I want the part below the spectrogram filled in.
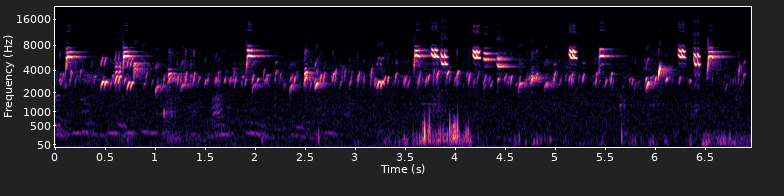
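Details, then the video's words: Goldfinch song meant to get a male goldfinch singing: fast tinkling twitters and bright high chips in a steady stream, with a short burst of low rustling noise near the middle. "بتبتة لتحفيز الحسون سوف يكسر القفص لأن دكر الحسون لن يصمت دقيقة واحدة بعد سماع هده البتبتة"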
